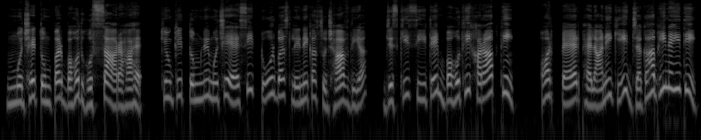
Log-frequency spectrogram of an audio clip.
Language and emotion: Hindi, angry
